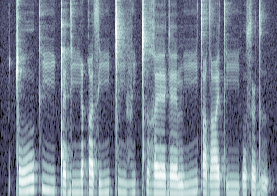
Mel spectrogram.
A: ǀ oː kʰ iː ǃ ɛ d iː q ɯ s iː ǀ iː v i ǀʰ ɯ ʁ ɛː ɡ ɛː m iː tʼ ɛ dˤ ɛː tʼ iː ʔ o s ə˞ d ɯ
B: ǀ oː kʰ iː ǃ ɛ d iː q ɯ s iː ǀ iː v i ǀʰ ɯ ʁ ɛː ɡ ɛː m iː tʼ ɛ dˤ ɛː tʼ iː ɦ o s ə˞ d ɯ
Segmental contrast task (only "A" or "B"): A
